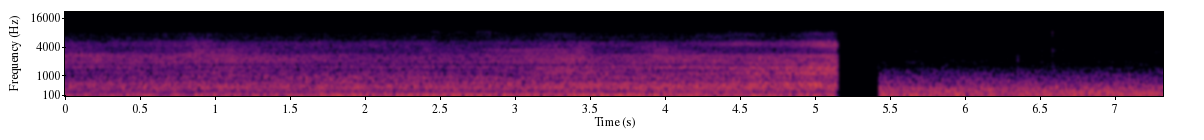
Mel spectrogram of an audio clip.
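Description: A passenger jet's engines roar steadily and fairly loud as it taxis at Manchester Airport, a continuous broadband rumble with a brief cut near the end and no talk over it.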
